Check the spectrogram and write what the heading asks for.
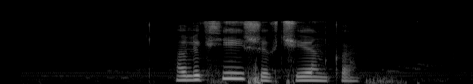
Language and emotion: Russian, sad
